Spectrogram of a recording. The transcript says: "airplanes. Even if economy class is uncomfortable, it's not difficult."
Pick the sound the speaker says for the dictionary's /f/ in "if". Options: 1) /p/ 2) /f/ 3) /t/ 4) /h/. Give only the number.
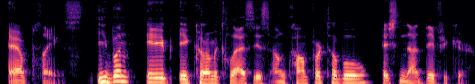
1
